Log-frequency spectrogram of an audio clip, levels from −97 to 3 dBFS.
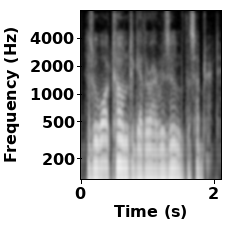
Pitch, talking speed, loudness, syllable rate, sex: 135 Hz, 255 wpm, -15 LUFS, 7.8 syllables/s, male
